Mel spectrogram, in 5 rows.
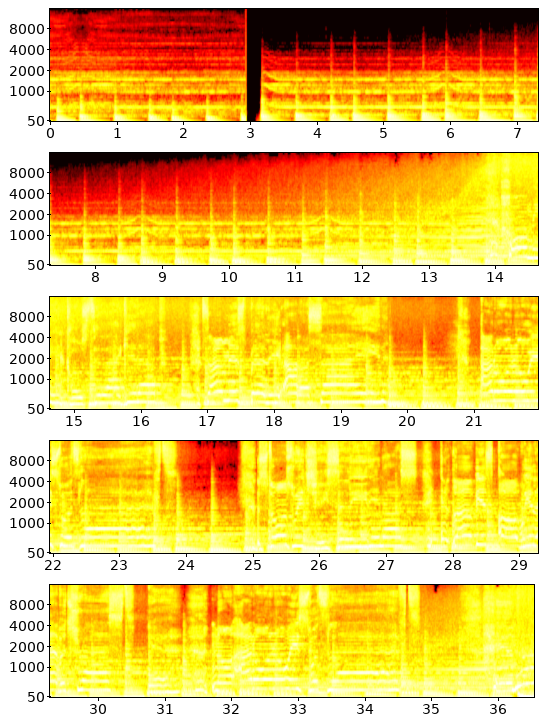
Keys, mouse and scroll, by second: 1.4 click, 4.9 Delete, 6.6 click, 7.0 Delete, 7.4-7.9 scroll down 1, 10.5-10.8 scroll up 1, 10.8 scroll down 1, 12.2-12.7 scroll up 1, 12.7-13.2 scroll down 1, 14.8-25.6 drag, 25.8 click, 28.5 click, 29.7 click.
